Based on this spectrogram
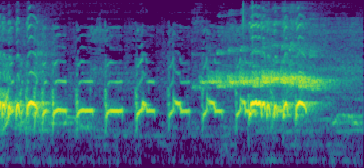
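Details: Female local zebra dove calling to the male: a rapid series of about eight short, throaty cooing notes, each dipping slightly in pitch, ending in a longer rolling trill and a lower closing note.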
